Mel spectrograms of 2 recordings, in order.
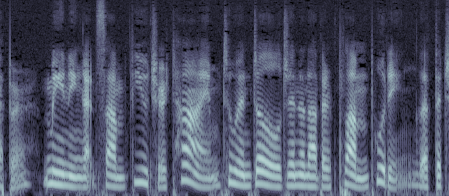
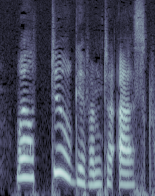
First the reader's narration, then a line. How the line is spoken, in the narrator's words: cried Polly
